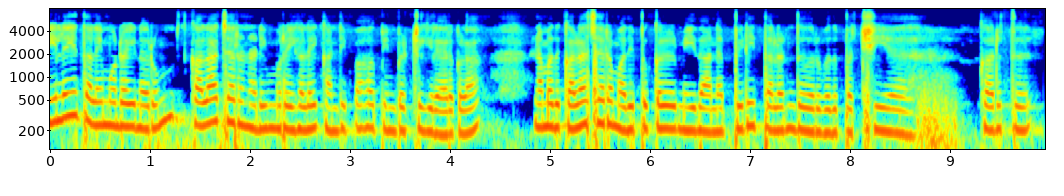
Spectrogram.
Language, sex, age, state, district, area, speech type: Tamil, female, 45-60, Tamil Nadu, Thanjavur, rural, spontaneous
